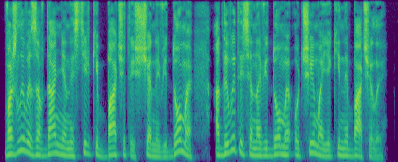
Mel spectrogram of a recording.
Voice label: uk ukrainian, spoken language

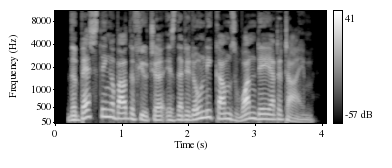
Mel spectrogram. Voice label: voice cheery indian

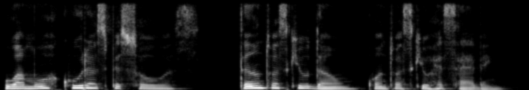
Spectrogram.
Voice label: pt portuguese, spoken language

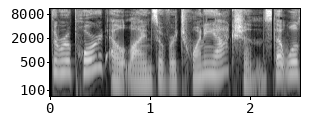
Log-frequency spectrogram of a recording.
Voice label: female fast; XTTS-V2

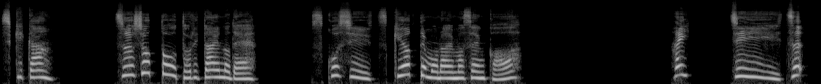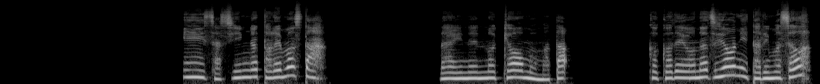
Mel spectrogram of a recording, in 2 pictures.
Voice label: DIALOGUE WEDDING JP; girlsfrontline

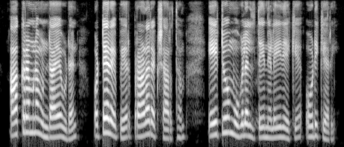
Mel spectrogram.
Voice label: Malayalam; ai4bharat indicwave2vec models

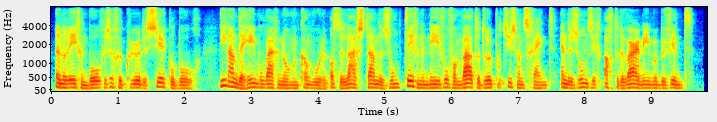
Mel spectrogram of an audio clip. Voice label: speaker, nl NL

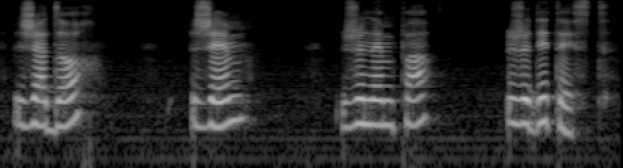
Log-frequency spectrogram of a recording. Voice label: french audio

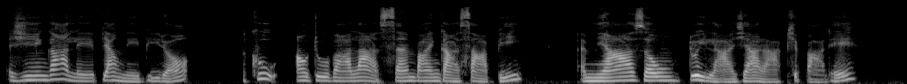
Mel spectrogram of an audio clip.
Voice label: burmese

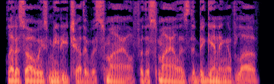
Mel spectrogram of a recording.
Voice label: voice authoritative and deep

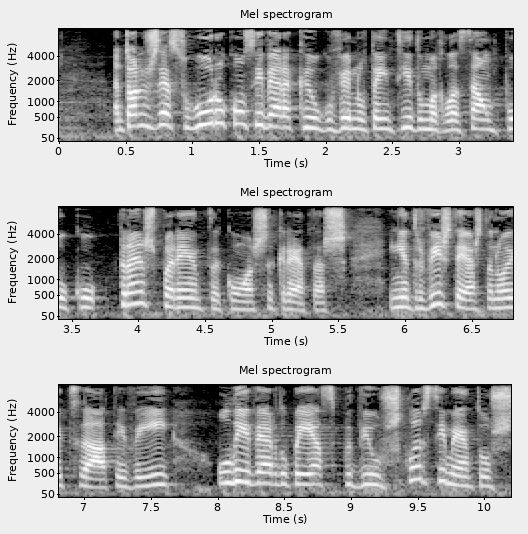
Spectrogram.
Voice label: portuguese

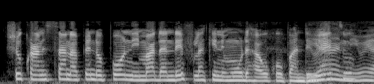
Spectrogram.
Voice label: example swahili; dvoice

